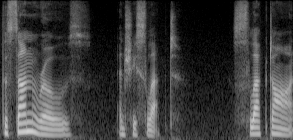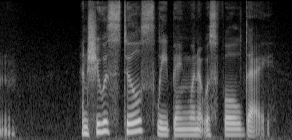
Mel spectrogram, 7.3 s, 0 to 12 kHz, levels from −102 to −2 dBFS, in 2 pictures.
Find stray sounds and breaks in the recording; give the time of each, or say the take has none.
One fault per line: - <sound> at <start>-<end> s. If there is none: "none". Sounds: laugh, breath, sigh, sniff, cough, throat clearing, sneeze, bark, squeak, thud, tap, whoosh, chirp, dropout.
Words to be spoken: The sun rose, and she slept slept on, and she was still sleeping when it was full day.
none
